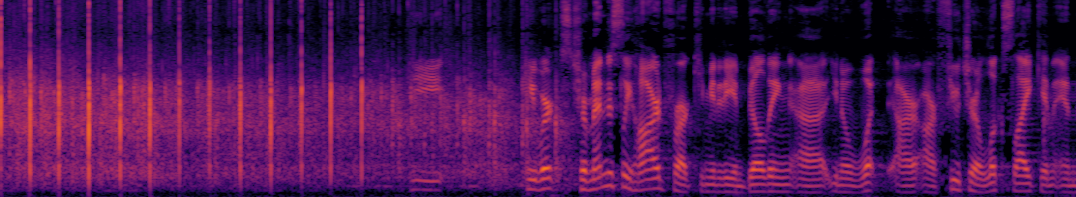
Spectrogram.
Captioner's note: applause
